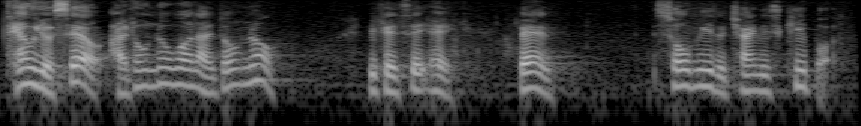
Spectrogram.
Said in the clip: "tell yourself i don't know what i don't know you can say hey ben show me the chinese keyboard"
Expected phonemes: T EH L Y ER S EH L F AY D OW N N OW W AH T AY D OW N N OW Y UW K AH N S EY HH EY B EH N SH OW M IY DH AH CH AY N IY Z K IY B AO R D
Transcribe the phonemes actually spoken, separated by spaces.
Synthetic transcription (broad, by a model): T EH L Y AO S EH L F AY D OW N N OW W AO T AY D OW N N OW Y UW K AH N S EY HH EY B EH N S OW M IY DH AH CH AY N IY S K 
